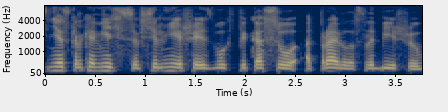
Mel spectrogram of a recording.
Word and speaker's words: Пикассо: По-английски Пикассо, в России произносится на французский манер с ударением на последний слог. Пикассо.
